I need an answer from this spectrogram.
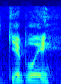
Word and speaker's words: Ghibli: I believe the actual pronunciation is Ghibli.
